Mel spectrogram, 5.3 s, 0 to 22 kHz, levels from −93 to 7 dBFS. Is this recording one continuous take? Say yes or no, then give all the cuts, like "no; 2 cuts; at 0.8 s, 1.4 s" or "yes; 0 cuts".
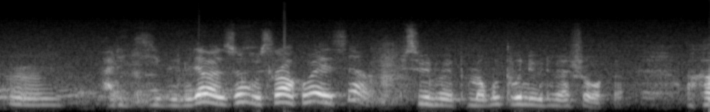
yes; 0 cuts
